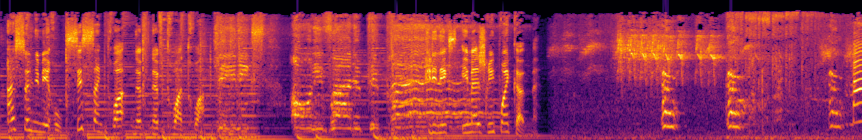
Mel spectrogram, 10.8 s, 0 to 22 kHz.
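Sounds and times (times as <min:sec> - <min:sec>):
speech: 0:00.2 - 0:06.8, 0:08.3 - 0:09.2
dog barking: 0:08.2 - 0:10.7.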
